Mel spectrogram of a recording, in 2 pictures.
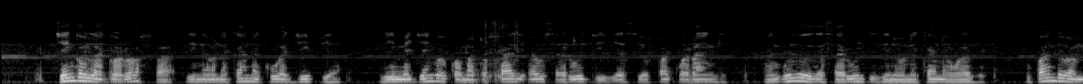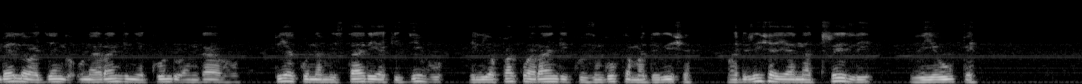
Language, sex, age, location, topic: Swahili, male, 25-35, Nairobi, finance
